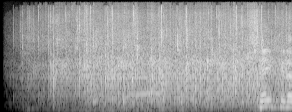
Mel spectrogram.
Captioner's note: audience applauding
